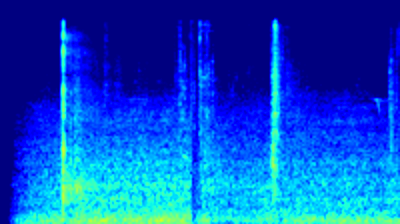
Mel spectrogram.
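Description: Steady outdoor background hiss that fades in at the start, with two sharp clicks about two seconds apart, the first under a second in and the second near three seconds in.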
